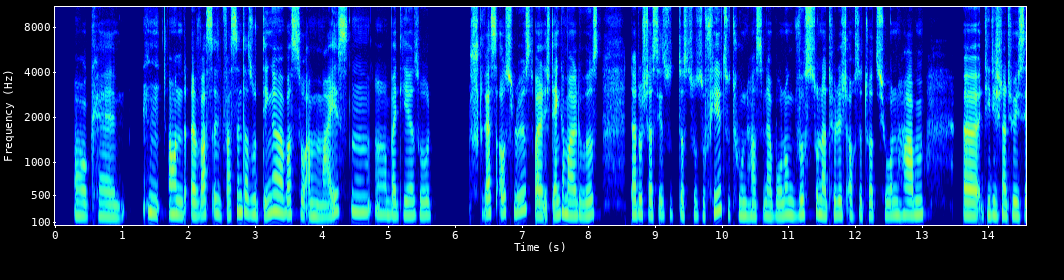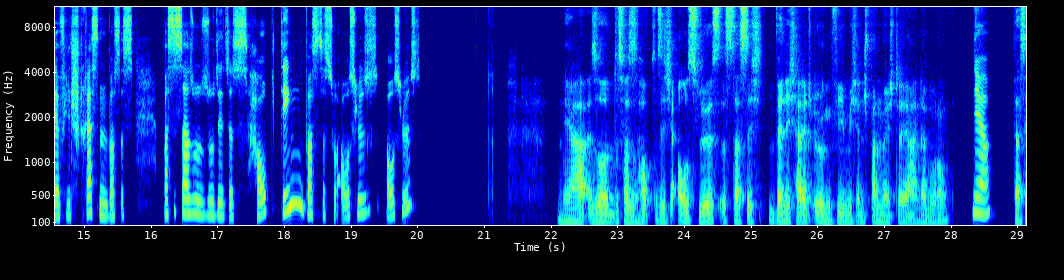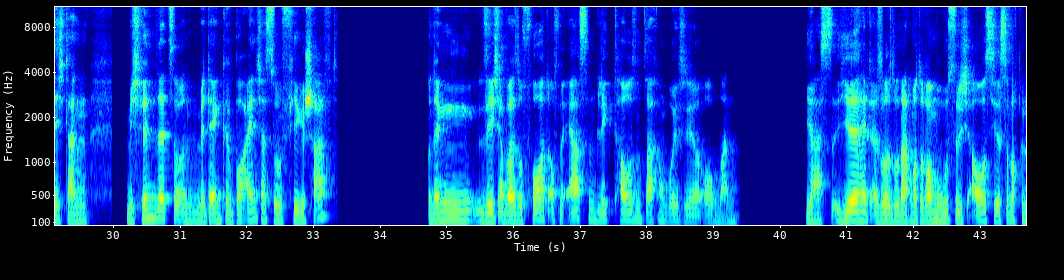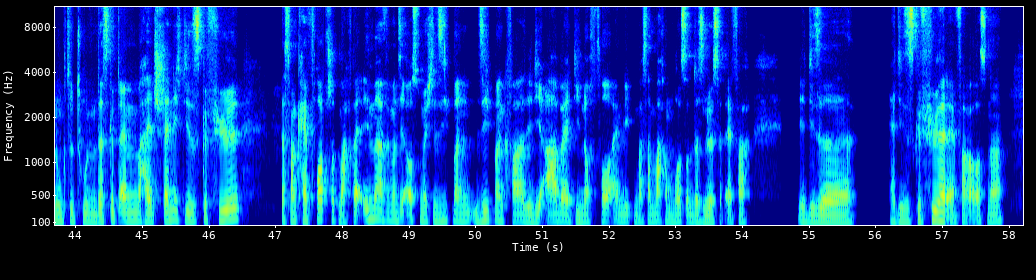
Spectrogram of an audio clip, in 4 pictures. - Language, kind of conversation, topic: German, advice, Wie kann ich meine Fortschritte verfolgen, ohne mich überfordert zu fühlen?
- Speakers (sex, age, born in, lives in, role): female, 35-39, Germany, Germany, advisor; male, 25-29, Germany, Germany, user
- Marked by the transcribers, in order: throat clearing; other background noise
